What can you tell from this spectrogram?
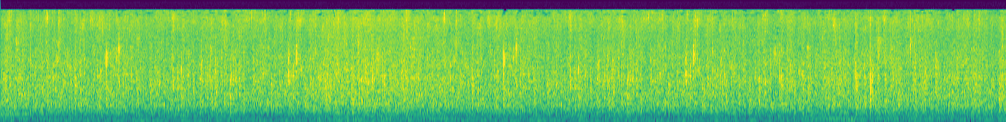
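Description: Steady pattering hiss of falling water, sprinkled with faint light ticks.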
